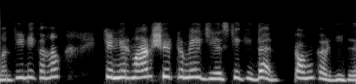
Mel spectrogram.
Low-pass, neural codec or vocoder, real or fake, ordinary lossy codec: 7.2 kHz; codec, 16 kHz, 1 kbps, FreqCodec, larger model; fake; Opus, 16 kbps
